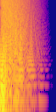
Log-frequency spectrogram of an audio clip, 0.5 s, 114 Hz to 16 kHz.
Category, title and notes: Instrument samples > Synths / Electronic
CINEMABASS 2 Gb
fm-synthesis, bass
